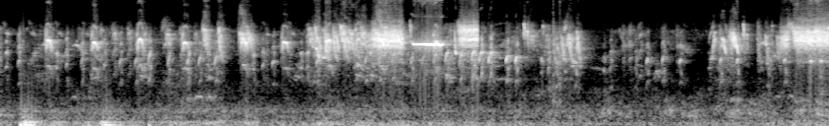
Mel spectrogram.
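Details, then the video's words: Natural sparrow sounds: scattered sharp chirps at an uneven pace, building to a loud cluster of tweets midway, a quieter lull, then renewed chirping at the end. "Natural Sparrow View and Sounds | Chirping Sounds"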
